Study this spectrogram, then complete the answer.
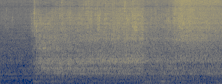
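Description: Chopped medium tomato stirred into masala frying in a pan for carrot and fenugreek sabzi; a quiet start gives way to a steady, bright hissing sizzle, close and uninterrupted.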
